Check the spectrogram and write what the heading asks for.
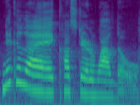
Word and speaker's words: Nikolai Coster-Waldau: Nikolai Coster-Waldau.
